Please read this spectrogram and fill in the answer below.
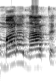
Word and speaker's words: Maranata: dizemos nós católicos, ou Maranata, com a tônica na penúltima sílaba, como dizem os nossos irmãos separados, os evangélicos ou protestantes.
